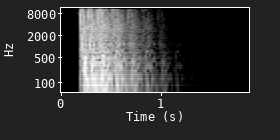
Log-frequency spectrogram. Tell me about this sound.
Retro Game Sounds SFX 74
effect, fx, gameaudio, gamesound, pickup, sfx, Shoot, shooting, sound, sounddesign, soundeffect, Sounds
